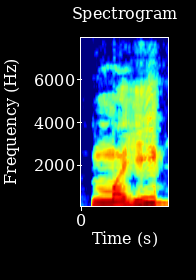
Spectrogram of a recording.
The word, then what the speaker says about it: मही: मही कृते, बड़ी ई की मात्रा है, लंबा खींचेंगे, मही कृते, कृते नहीं कृते, तो पूरा हो गया।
